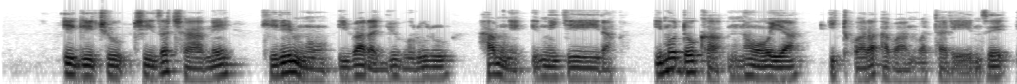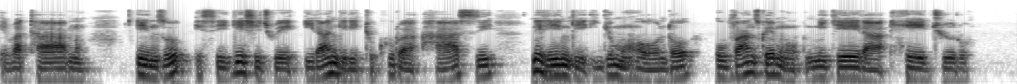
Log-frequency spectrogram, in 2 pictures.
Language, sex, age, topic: Rundi, male, 25-35, education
